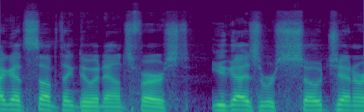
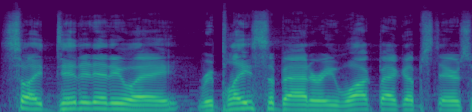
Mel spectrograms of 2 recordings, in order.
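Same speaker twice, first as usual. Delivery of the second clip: ordinary talk, nothing marked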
